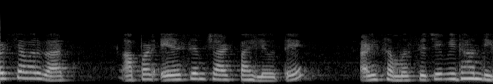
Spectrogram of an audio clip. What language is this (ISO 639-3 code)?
mar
